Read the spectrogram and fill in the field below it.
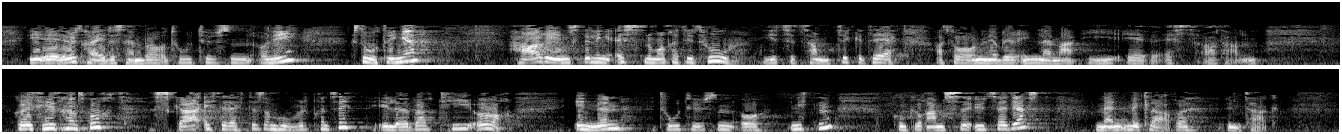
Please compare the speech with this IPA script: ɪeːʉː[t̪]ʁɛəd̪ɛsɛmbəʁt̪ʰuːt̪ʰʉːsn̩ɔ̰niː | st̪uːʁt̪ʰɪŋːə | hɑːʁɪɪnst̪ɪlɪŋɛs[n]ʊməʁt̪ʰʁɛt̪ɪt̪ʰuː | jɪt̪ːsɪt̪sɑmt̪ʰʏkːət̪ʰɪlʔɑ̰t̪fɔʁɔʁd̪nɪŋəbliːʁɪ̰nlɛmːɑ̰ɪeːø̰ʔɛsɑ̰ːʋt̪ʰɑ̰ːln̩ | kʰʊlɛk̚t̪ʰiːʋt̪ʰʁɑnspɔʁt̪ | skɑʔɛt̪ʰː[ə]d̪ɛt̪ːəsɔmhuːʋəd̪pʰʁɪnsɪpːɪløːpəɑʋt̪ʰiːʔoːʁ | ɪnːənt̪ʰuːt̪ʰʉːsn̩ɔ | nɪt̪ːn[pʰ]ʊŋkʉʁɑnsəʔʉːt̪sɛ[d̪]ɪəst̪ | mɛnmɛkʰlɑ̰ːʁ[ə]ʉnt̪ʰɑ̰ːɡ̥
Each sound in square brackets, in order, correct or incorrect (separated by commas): incorrect, correct, correct, incorrect, correct, correct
